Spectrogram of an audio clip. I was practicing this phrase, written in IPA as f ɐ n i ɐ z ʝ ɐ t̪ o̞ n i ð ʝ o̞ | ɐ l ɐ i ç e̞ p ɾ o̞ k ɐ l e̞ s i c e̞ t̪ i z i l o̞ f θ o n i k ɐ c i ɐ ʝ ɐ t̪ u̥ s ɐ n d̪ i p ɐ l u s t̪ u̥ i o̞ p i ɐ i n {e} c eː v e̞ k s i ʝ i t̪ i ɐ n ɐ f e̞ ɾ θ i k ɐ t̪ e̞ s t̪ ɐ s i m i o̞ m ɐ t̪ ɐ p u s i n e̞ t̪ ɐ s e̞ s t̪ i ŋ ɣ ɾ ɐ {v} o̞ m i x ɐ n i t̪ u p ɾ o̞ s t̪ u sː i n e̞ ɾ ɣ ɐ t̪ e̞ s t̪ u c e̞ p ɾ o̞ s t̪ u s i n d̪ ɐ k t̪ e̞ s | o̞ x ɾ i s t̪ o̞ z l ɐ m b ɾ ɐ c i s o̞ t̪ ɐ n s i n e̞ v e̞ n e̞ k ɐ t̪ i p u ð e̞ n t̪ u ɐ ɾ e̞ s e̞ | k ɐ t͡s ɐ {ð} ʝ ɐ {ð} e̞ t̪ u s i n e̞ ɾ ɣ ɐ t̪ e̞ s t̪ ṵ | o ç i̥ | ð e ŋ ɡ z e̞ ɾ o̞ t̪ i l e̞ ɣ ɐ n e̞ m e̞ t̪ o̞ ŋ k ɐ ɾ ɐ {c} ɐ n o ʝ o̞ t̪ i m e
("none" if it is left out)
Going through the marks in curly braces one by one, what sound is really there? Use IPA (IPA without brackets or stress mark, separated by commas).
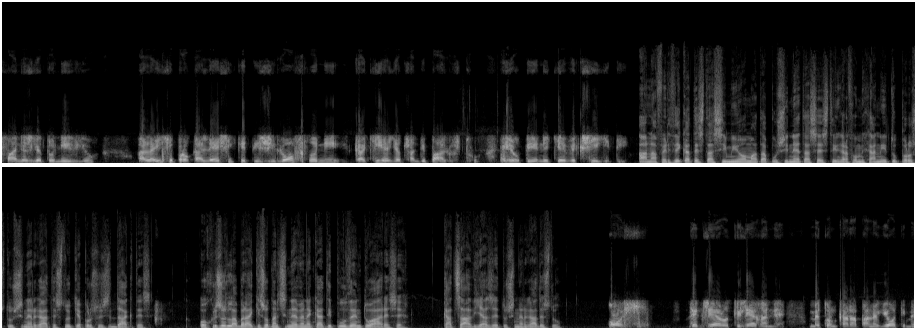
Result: e, f, ð, z, p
